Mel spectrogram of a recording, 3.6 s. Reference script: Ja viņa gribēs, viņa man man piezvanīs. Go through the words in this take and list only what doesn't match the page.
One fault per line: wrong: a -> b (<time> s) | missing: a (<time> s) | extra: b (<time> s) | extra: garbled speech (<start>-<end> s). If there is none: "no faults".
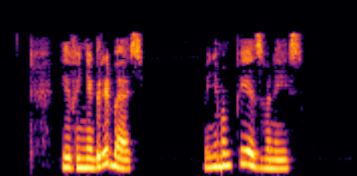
missing: man (2.3 s)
